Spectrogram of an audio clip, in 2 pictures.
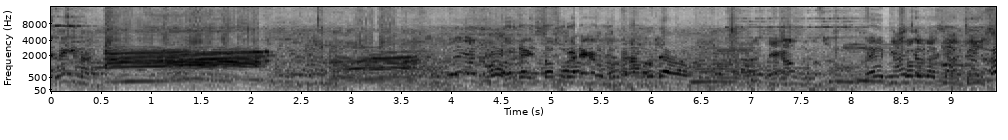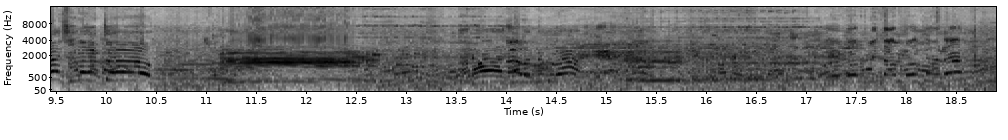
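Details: Lowing of Sahiwal bull calves amid a busy Gaibandha cattle market, 13 May 2024; loud, long moos with strong overtones recur roughly every few seconds, several animals overlapping, with steady human chatter throughout.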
